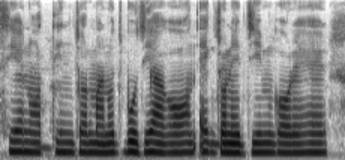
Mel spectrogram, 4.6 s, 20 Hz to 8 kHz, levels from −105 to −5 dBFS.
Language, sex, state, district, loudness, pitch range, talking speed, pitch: Chakma, female, Tripura, Unakoti, -16 LUFS, 170-180 Hz, 105 wpm, 175 Hz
